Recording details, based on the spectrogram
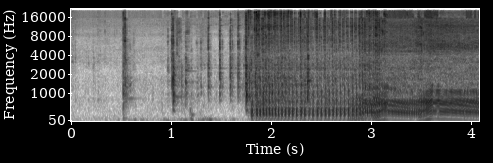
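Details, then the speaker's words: McCulloch Pro Mac 850 chainsaw with an expansion pipe, cutting rock-hard maple, only a cut or two to avoid overheating. A few pulls, then it catches and screams, revs climbing and holding cleanly into the cut. Normal running; completely different saw with the pipe. "wow friends this is a completely completely different saw now"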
